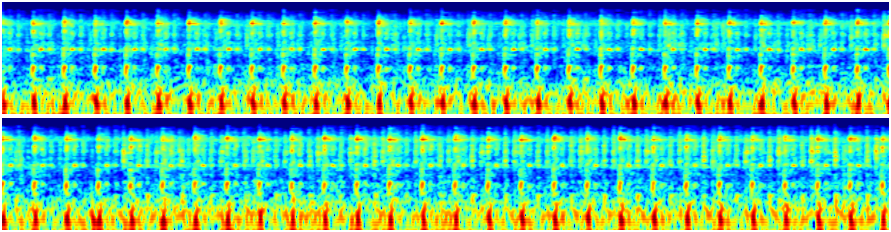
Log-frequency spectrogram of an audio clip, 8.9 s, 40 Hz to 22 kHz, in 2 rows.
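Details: Lister D single-cylinder petrol engine, first start after 20+ years and restoration: thumping about three times a second, beats slightly uneven and hunting, no knock; jumpy running, owner suspects timing and carb settings.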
